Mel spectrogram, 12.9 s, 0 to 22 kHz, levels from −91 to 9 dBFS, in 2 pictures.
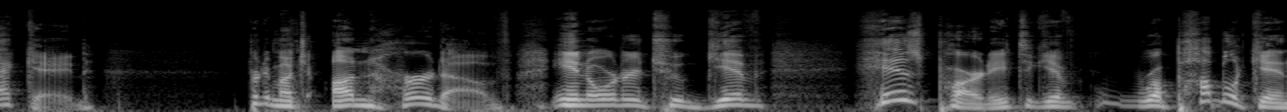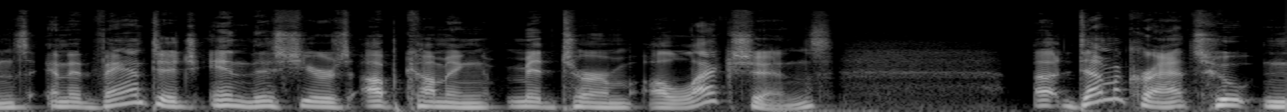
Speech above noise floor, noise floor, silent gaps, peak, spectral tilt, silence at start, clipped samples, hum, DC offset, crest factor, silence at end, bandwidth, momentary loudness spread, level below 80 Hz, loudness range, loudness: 44 dB; -70 dBFS; none; -4 dBFS; -6.5 dB/octave; 0 s; under 0.1%; none; under 0.1%; 24 dB; 0 s; 15 kHz; 11 LU; -50 dBFS; 2 LU; -27 LUFS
